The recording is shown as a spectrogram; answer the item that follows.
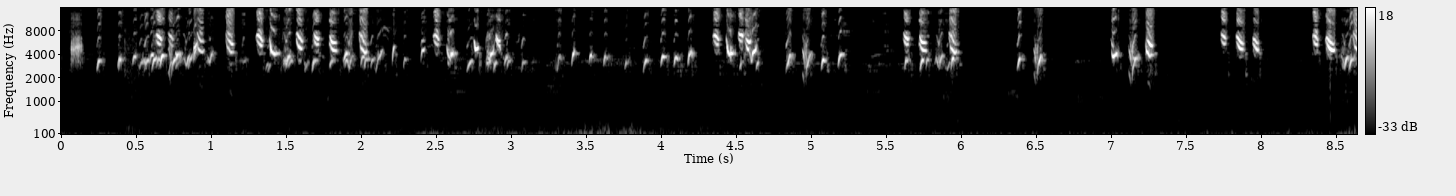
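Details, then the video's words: European goldfinches in a group, singing as motivation for songbirds. A dense, fast twitter of high chirps and liquid trills flows almost continuously, broken by short gaps. "King of Songbirds Goldfinch Group Motivations for Songbirds"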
